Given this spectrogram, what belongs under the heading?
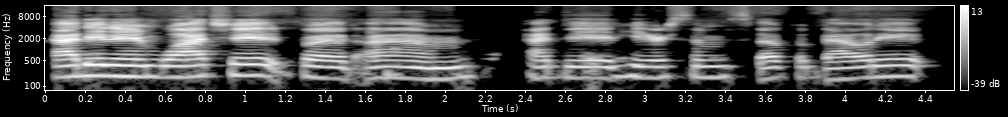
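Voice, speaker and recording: A playful woman chats on a community talk show, teasing her co-hosts and laughing easily. Her voice sits at an ordinary pitch. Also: flat delivery, takes it slowly, a bit bright, clear, resonant tone. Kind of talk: casual chat.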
